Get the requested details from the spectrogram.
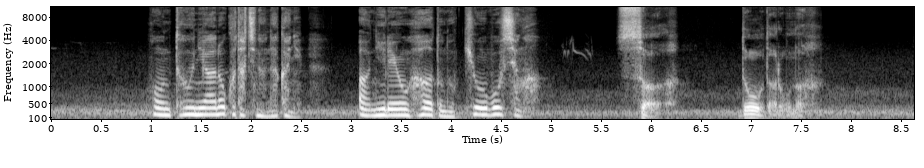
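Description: A young man speaks calmly and quietly.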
